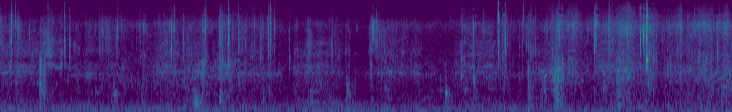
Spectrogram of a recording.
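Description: Choppy water lapping and slapping against a small open boat's hull, with wind on the microphone as a steady low rumble and scattered light knocks.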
